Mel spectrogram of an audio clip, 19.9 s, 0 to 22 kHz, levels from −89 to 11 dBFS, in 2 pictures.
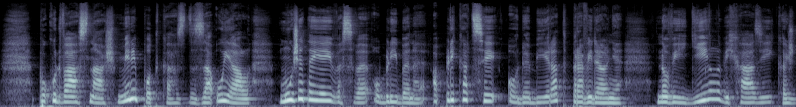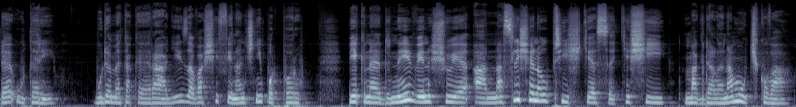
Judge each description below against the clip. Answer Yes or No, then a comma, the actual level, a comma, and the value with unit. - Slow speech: Yes, slow, 110 wpm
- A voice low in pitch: No, high, 190 Hz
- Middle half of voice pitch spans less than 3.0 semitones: No, average, 3.7 semitones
